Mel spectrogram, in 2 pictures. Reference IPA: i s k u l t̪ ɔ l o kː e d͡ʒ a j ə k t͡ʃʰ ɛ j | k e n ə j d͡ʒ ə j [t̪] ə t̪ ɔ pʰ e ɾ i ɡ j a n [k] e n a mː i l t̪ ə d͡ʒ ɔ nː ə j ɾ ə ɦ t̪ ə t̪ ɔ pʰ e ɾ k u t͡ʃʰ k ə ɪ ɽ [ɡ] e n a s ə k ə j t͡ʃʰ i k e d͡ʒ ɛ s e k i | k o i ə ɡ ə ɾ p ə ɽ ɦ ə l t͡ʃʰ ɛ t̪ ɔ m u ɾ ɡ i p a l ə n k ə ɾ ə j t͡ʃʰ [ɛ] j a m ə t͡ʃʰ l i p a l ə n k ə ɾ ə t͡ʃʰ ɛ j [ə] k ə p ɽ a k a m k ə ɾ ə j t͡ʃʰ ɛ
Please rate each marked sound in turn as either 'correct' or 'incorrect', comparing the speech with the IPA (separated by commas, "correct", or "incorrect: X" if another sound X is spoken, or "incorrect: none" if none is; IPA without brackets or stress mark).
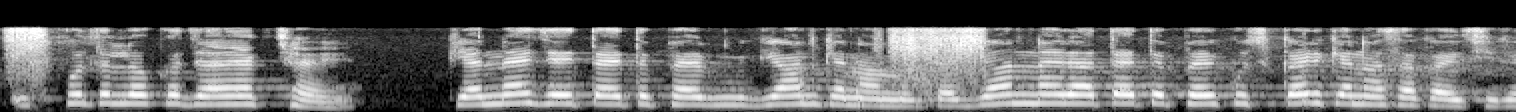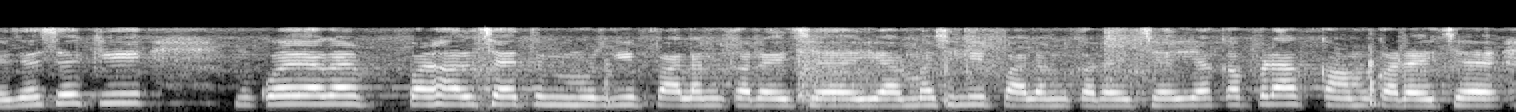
correct, correct, incorrect: k, correct, incorrect: a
